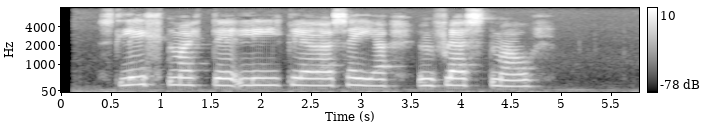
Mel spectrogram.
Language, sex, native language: Icelandic, other, Icelandic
